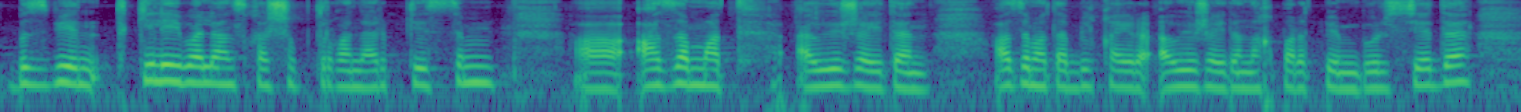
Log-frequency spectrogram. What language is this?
Kazakh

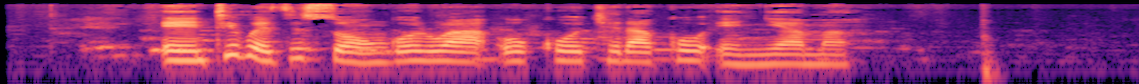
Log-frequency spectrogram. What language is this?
Ganda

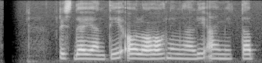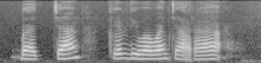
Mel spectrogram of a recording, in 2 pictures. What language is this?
Sundanese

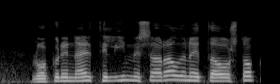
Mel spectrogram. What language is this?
Icelandic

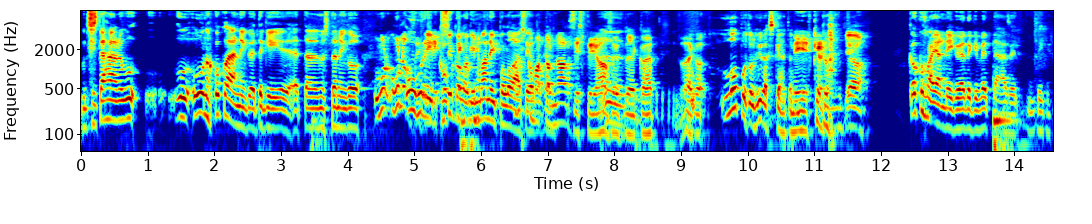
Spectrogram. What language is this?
Finnish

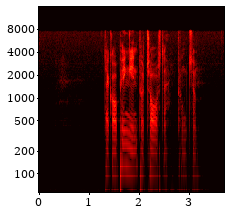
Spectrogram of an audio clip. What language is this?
Danish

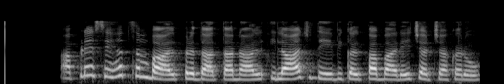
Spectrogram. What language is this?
Punjabi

